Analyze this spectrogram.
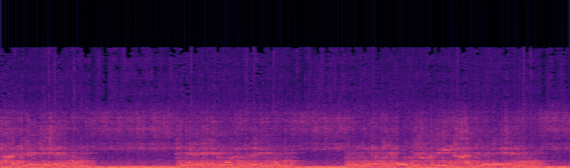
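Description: Music: a steady low drone under a wavering melody line that comes in phrases about a second and a half long.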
